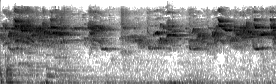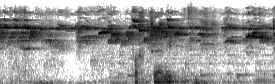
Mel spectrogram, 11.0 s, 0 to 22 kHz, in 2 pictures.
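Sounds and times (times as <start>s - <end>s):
finch singing twittering song: 0.0s - 11.0s.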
